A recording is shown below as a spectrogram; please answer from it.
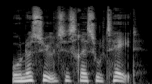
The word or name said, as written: undersøgelsesresultat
